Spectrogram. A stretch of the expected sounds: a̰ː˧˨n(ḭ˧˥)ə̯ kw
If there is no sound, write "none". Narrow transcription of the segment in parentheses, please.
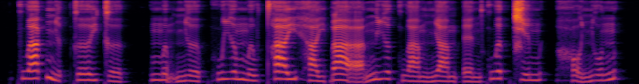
i˧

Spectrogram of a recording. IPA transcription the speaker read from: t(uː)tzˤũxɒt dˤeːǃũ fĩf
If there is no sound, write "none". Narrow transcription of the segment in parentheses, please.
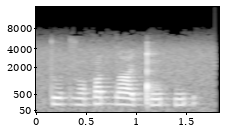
uː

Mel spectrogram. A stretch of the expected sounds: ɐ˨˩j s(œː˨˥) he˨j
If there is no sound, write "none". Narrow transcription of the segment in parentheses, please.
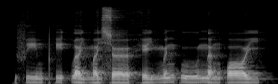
œː˨˩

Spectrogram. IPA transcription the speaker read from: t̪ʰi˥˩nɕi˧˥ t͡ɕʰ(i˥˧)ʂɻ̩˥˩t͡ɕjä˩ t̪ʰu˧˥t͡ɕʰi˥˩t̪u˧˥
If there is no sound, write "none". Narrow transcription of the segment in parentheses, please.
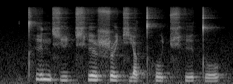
i˥˧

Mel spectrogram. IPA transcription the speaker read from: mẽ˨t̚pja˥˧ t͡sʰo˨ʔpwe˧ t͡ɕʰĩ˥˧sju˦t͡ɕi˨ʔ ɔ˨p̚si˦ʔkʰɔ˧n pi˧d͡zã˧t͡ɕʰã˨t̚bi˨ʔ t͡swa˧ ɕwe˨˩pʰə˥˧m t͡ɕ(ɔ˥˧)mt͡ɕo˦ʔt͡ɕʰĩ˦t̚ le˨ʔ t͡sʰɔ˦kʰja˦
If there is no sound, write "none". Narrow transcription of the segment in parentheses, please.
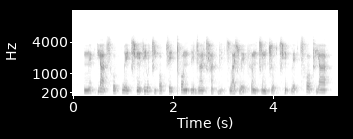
ə˥˧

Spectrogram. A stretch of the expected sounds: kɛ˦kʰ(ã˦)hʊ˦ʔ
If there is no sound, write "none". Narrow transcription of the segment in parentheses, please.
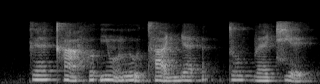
ã˦˨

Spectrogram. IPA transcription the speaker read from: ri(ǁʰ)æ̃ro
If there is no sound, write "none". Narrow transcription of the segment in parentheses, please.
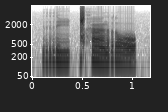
ǁʰ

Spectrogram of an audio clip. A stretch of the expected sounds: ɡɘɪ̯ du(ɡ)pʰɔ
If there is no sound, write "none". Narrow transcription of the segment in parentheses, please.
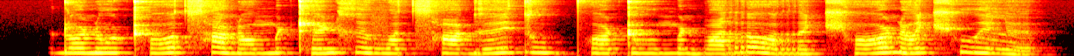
ɡ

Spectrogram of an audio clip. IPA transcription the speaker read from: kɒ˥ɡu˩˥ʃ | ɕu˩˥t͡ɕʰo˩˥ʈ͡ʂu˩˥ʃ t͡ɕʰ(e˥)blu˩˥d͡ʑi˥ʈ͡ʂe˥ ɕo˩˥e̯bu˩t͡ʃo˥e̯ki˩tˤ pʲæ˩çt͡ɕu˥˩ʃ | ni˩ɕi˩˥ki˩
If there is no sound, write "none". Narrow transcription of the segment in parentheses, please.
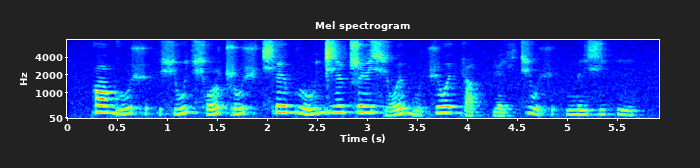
e˥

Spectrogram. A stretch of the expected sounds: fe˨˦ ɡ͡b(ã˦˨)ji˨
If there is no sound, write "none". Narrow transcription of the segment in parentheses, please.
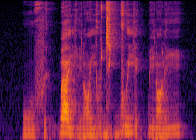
a˦˨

